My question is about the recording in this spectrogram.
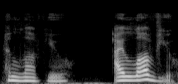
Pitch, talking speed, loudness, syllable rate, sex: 175 Hz, 170 wpm, -17 LUFS, 4.8 syllables/s, female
